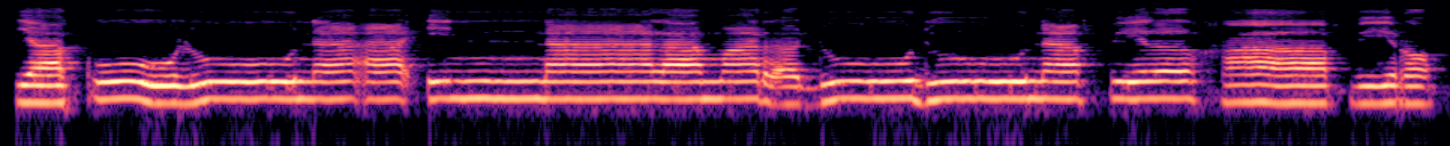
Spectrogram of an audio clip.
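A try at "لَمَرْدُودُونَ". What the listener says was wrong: Coba di ini roh sukunnya jangan mantul ya. Mare, mare. Lamarduduna.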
